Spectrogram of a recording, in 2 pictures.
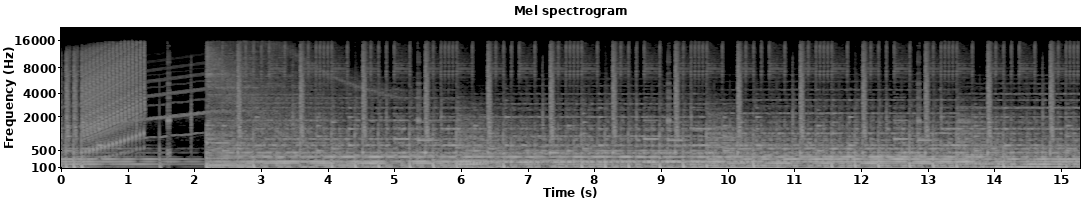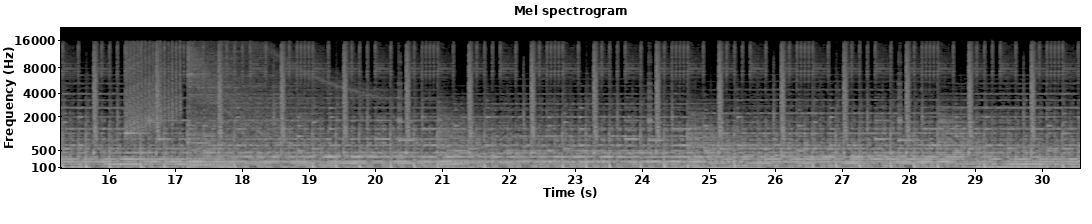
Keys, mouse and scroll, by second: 0.0 click, 0.2 scroll down 5, 0.3 h, 0.7 ctrl+s, 0.8 scroll up 1, 2.5 shift+right click, 2.6 middle click, 2.9-5.8 typing, 4.1 scroll up 3, 4.2 shift+middle click, 4.4 Tab, 4.8 Tab, 5.6 Tab, 6.8 shift+middle click, 7.0-9.6 typing, 9.1 shift+middle click, 9.6 Tab, 10.4 middle click, 10.4 scroll down 4, 10.6 middle click, 10.8-12.2 drag, 12.2 z, 12.8 scroll down 4, 13.2 KP_0, 13.3 z, 13.6 z, 14.3 click, 14.7 click, 20.2 middle click, 20.5 click, 20.7 KP_0, 21.0 click, 21.9 ctrl+z, 22.1 click, 22.4 click, 23.3 click, 23.5 click, 24.1 click, 29.1 scroll down 2, 29.3 shift+s, 29.9 g, 30.3 click.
